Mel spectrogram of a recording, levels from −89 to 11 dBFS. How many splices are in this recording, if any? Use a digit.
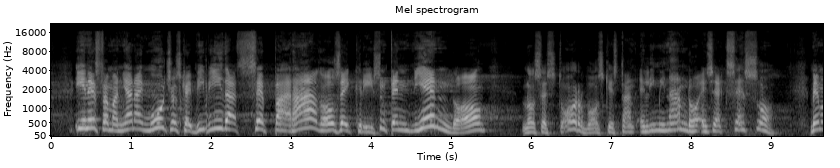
2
